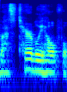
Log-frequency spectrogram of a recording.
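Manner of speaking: mock sarcastic, dry, faux-appreciative tone. Retelling own reaction to an article: imitating own sarcastic remark.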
